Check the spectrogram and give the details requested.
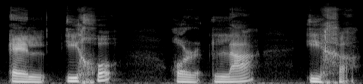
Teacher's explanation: So the H is silent and the J in Spanish sounds H, right? Or in some territories, it's softer, it's H, kind of like the H in English.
